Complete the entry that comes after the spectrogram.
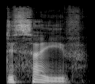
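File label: "dissave", British English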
